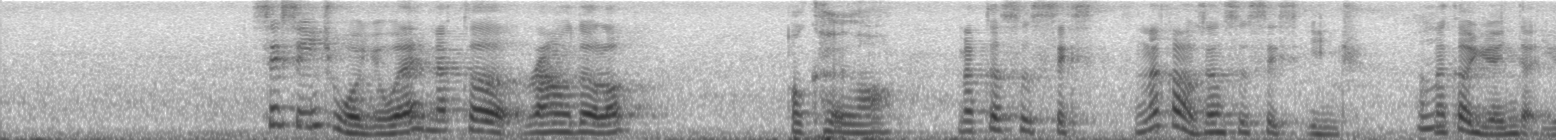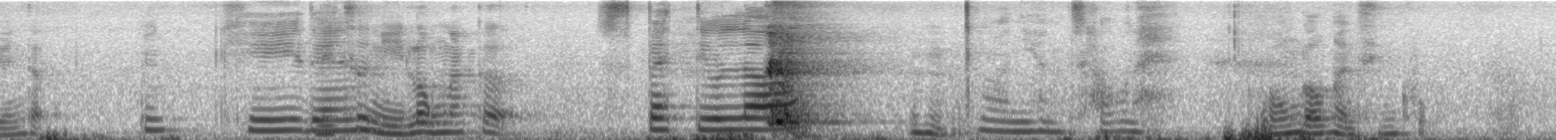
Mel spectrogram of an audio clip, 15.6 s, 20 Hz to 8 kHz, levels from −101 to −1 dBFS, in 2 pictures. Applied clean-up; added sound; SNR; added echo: none; none; none; none.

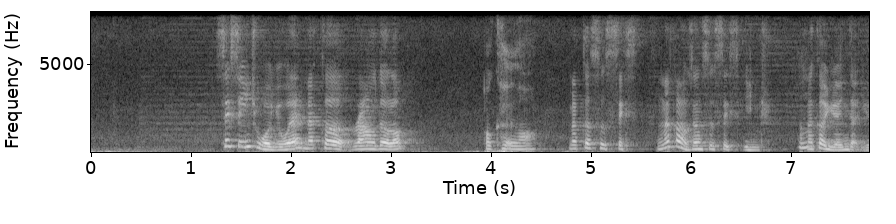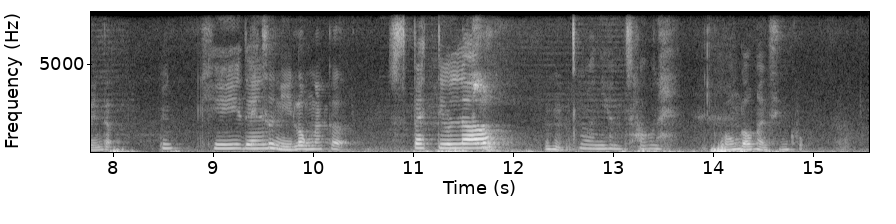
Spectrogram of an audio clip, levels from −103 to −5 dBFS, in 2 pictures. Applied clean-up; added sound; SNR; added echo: neural mask model Resemble Enhance denoiser.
